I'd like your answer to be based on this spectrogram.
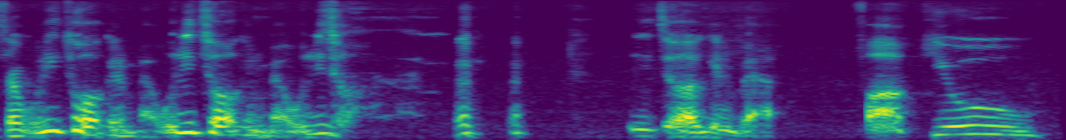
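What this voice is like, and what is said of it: Thick put-on New Jersey accent. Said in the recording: “The thick Jersey accent.”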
